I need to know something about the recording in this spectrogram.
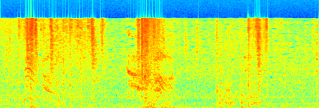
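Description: A man grunts while fighting.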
